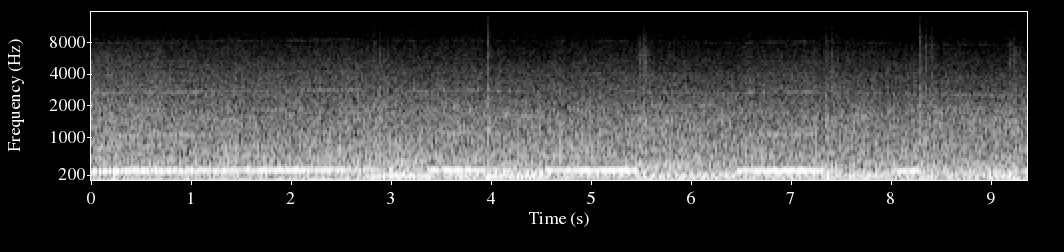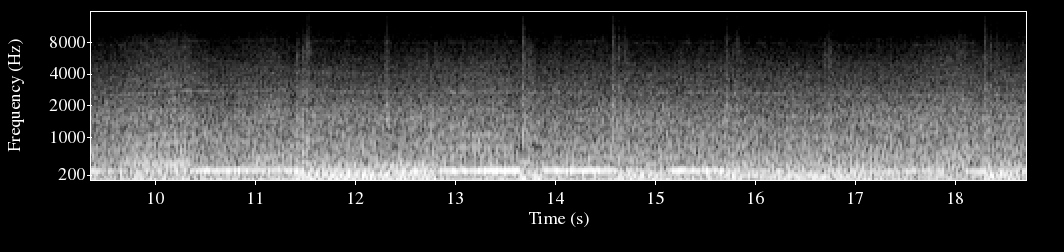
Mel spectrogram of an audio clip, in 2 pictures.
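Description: A race car engine drones steadily at low speed.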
